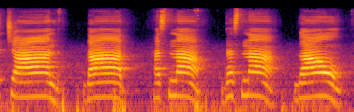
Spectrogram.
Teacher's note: अनुनासिक, इसका उच्चारण नाक और मुंह से होता है। जैसे चांद, दांत, हंसना, धसना, गांव आदि।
